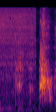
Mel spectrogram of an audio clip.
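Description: A single sharp dog bark from a TV commercial, preceded by a low grumble, loud and close.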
